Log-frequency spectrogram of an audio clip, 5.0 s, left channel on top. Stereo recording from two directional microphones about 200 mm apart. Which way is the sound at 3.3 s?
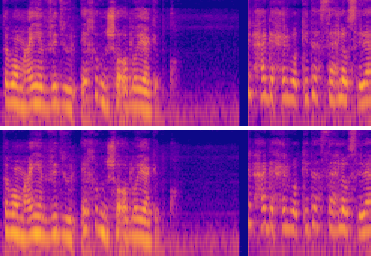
30° left (ahead or behind).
